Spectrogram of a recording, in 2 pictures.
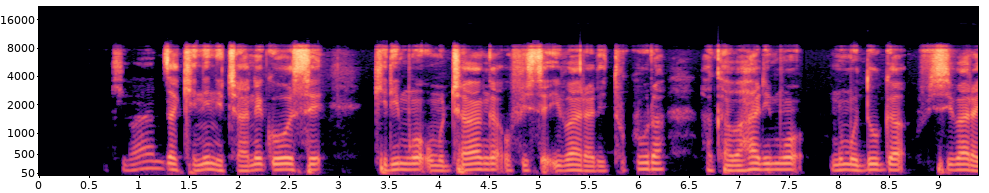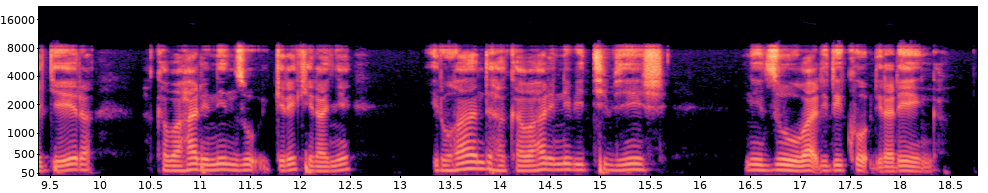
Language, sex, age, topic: Rundi, female, 18-24, education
